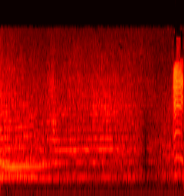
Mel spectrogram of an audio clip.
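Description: A racing car driven by Nigel Mansell rejoins the circuit after spinning off; a sustained engine drone with a steady pitch holds near and loud, then a brief sharp tonal rise comes at the end, with no voices.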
